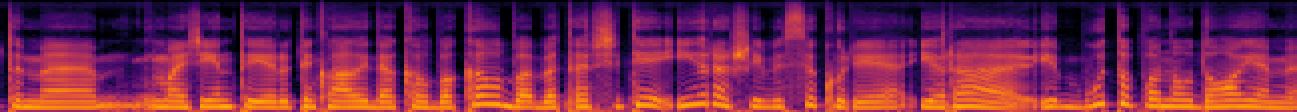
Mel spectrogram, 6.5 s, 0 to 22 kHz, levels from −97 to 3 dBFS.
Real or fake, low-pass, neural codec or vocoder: fake; 19.8 kHz; autoencoder, 48 kHz, 128 numbers a frame, DAC-VAE, trained on Japanese speech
